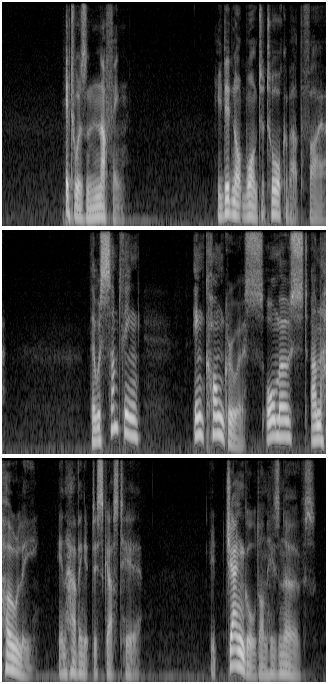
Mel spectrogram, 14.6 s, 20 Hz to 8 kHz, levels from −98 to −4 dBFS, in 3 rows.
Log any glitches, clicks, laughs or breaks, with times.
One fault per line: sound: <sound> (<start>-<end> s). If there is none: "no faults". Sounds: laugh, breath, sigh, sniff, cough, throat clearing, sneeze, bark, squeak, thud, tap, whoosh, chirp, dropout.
no faults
